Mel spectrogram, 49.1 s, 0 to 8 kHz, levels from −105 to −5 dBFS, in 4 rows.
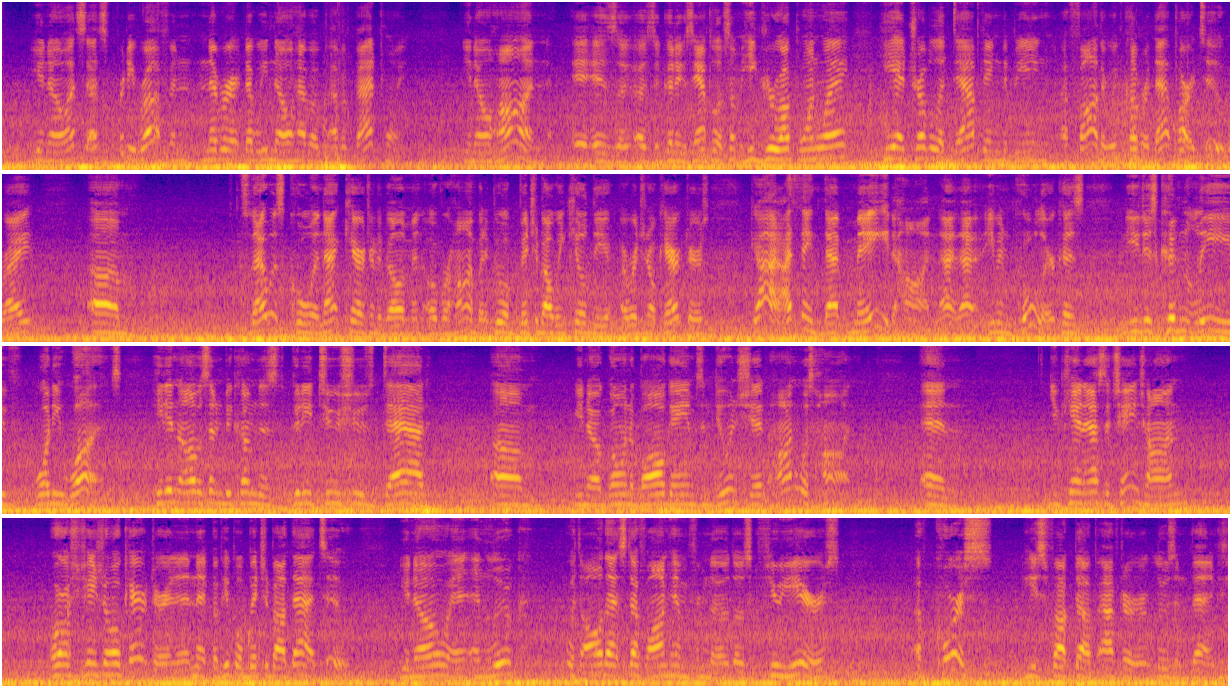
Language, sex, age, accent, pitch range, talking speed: English, male, 30-49, American, 75-90 Hz, 190 wpm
